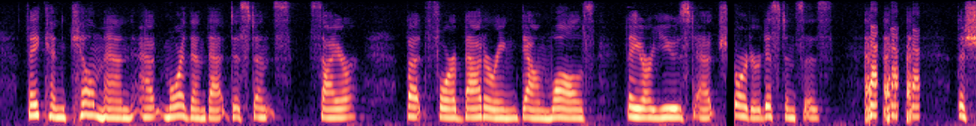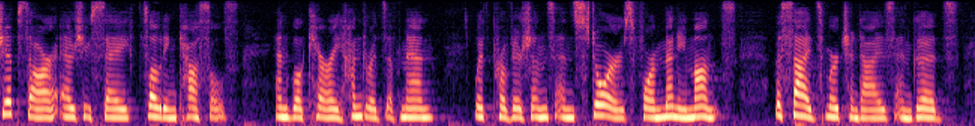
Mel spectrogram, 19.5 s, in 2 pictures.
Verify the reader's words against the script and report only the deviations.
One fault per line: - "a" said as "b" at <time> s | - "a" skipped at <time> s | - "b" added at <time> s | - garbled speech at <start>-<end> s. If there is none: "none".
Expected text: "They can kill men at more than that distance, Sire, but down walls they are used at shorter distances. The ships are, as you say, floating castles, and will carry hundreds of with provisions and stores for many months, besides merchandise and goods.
- "for battering" added at 4.2 s
- "men" added at 13.7 s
